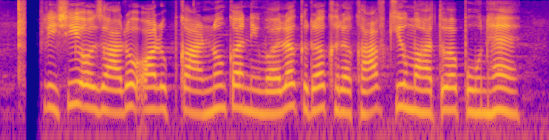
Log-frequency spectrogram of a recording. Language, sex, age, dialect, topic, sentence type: Hindi, female, 18-24, Hindustani Malvi Khadi Boli, agriculture, question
